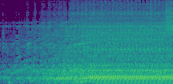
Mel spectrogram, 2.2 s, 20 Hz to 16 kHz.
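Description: Janome Continental M7 sewing machine stitching a seam, speeding up over the first second and then running at a steady speed.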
